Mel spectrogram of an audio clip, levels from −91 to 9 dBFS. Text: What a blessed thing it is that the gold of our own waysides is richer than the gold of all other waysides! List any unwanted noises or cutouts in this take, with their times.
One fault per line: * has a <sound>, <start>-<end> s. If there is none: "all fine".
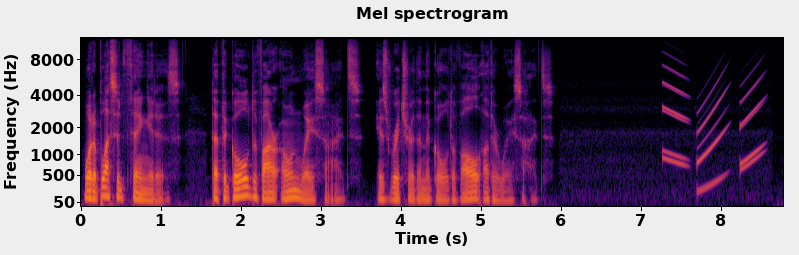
* has a chirp, 7.3-8.6 s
